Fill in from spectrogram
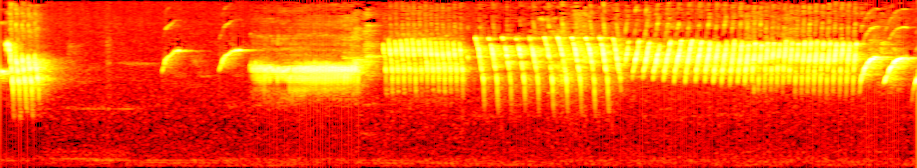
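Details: Canaries singing together after music is played: a brief trill, a pause, rising whistled upslurs, a smooth roll, then sustained rapid buzzy trills ending with quick swept notes.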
